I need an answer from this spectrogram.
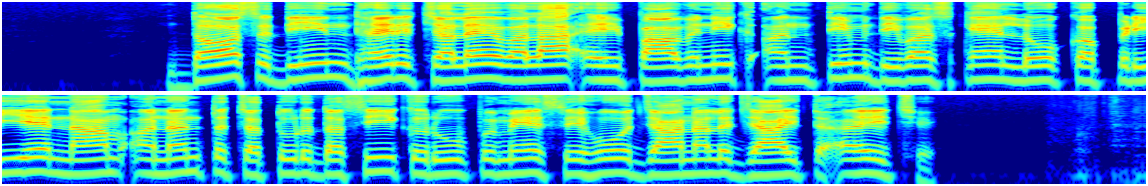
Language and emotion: Maithili, neutral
